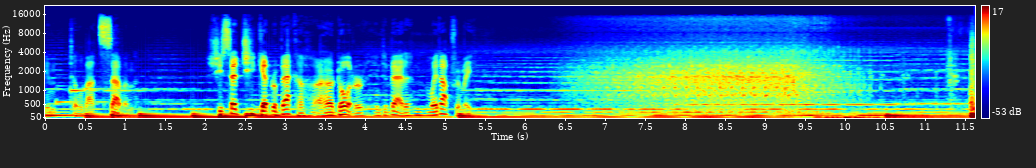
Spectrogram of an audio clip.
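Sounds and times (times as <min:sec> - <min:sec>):
speech: 0:00.4 - 0:01.3, 0:02.0 - 0:05.6
car engine idling in a home driveway: 0:06.2 - 0:11.3.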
